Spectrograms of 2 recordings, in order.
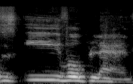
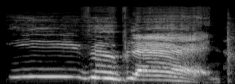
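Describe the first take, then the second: First: Said in the usual way. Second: High, drawn-out, hammed-up "evil plan"; over-the-top cartoon evil cry; mock villain. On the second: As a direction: stretch it out with theatrical menace. Mock-villain repeat of the phrase.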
